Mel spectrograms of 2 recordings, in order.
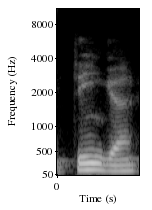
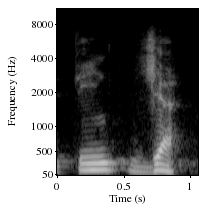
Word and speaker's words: Tinja: Los judíos creen que la palabra Tingis viene de Tinga, y Tinga es una mala pronunciación de Tinja, con Y.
